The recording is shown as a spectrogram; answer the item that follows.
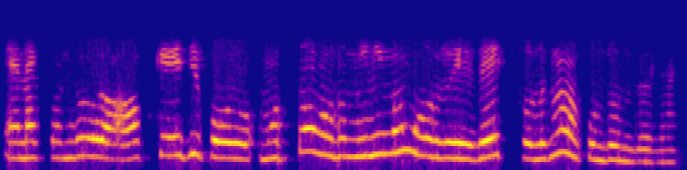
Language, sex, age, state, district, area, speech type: Tamil, female, 18-30, Tamil Nadu, Madurai, urban, conversation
